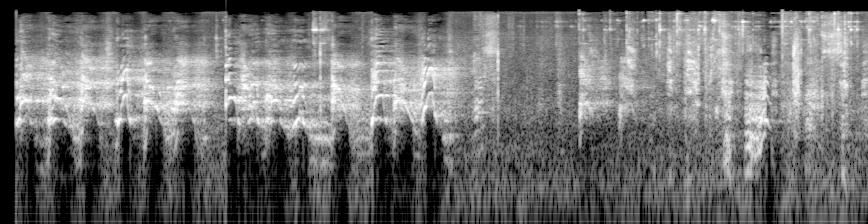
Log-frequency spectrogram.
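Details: Dogs at play outside around a pool in Austin: a white chihuahua, a miniature schnauzer on his first day, and a poodle-mix sister joining in. A fast run of sharp, high barks fills the first five seconds, then scattered yips and splashy background noise.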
